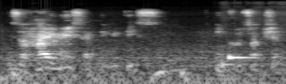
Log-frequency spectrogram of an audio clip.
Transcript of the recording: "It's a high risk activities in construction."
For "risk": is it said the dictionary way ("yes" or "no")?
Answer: no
